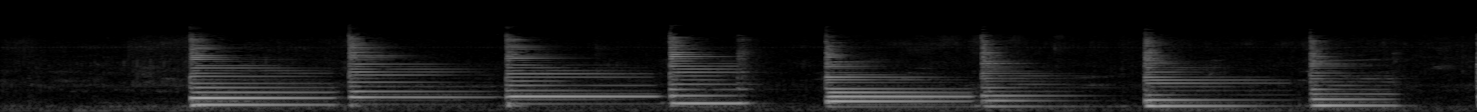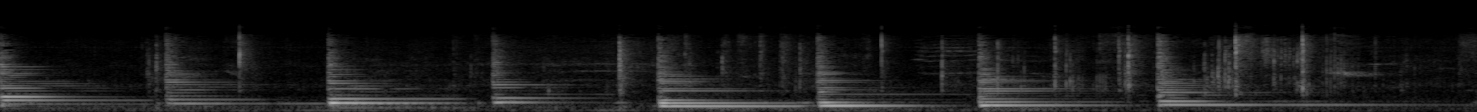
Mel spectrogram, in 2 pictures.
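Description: Archtop acoustic guitar played one note at a time with a pick, about sixteen notes at roughly one a second, each ringing and dying away. It is a slow picking exercise: the first four frets fretted in turn on each string with alternating down- and upstrokes.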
